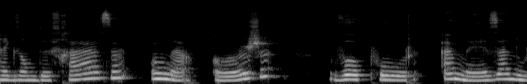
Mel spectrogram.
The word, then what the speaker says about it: hoje: mais en tout cas, la prononciation comme je l'entends est plus un O ouvert qu'un O fermé. Je sais juste aussi que c'est pas un OU, c'est pas ouge, c'est pas auge, c'est hoje.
